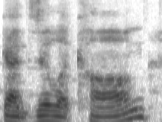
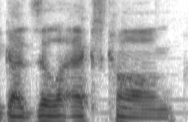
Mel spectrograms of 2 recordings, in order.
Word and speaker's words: Godzilla x Kong: explained to me that the X in the middle is not pronounced so it's just Godzilla Kong which also gave me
